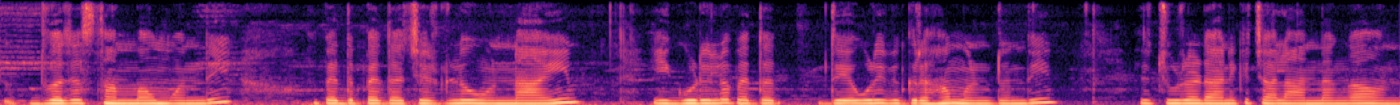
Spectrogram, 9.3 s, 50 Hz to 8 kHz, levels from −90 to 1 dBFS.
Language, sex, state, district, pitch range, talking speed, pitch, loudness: Telugu, female, Telangana, Nalgonda, 215-230 Hz, 90 wpm, 225 Hz, -15 LUFS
